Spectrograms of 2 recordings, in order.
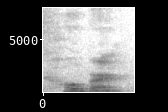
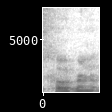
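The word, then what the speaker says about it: Cockburn: the dragon's jaws bruce coburn we've gotten some bruce cobra before and i mispronounced the name before but this time we're gonna we're gonna pronounce it right i love that album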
